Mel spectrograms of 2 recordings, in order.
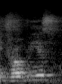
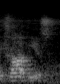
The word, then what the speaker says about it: Tropius: I told her, some people say Tropius, some people say Tropius. Tropius, troposphere, Tropius, tropical.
